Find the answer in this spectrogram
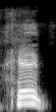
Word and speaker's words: cat: আচ্ছা, CAT, এটার উচ্চারণ কি? ক্যাট। খ্যাট। জি না, খেট। ক্যাট না, খেট। না হলে আপনার উচ্চারণ ভুল।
